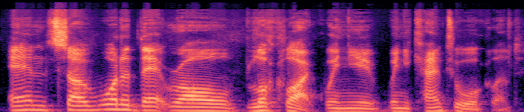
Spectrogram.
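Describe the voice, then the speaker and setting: A man hosting a podcast, asking curious, halting questions with restarts. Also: medium pitch, lively intonation, no room sound. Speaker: podcast host. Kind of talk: interview questions.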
